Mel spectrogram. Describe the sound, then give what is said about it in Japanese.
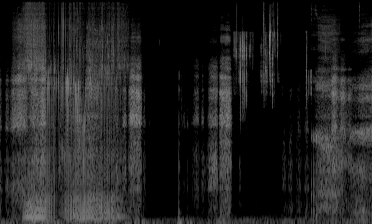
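A long, loud, sputtering, very smelly fart rumbles for a few seconds, followed by a series of shorter squeaky and crackling bursts, then another drawn-out blast. There is no talking. “おなら本当に臭い。”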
